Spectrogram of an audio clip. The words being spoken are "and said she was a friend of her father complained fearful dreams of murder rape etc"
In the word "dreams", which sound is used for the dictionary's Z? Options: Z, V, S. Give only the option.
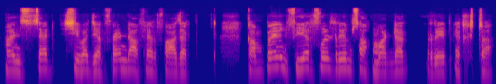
S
